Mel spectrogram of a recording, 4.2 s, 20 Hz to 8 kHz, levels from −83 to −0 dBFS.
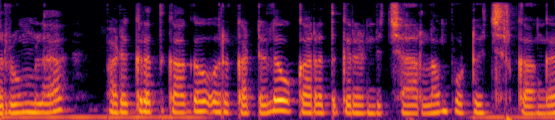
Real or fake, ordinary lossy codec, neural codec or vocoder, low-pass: real; none; none; 7.2 kHz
